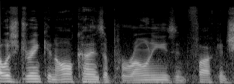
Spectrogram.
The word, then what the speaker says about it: Peroni: And my buddy finally goes, "Dude, it's just like when you eat pepperoni pizza, okay, leave the pep out. It's a peroni, motherfucker."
